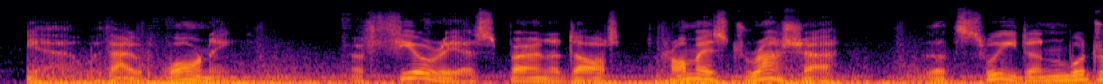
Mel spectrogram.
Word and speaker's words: Bernadotte: napoleon occupied swedish pomerania i heard the bernadotte there i know a lot i was mispronouncing that and saying bernadette because for some reason that's what it sounded like in the other videos but i clearly heard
